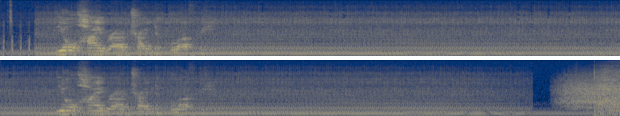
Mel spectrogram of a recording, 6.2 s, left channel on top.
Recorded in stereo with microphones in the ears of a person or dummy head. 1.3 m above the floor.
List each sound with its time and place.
0.6 s a man speaking: 60° left (ahead or behind), 1.2 m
